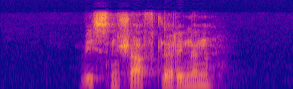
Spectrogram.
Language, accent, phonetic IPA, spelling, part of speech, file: German, Austria, [ˈvɪsn̩ʃaftləʁɪnən], Wissenschaftlerinnen, noun, De-at-Wissenschaftlerinnen.ogg
- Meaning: plural of Wissenschaftlerin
